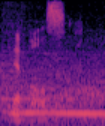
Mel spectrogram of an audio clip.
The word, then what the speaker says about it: Nipples: Nick, I think it's actually probably pronounced Knipples, but he did say in the form that was filled out on registration for this race that he does prefer for us to pronounce it Nipples.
